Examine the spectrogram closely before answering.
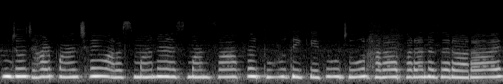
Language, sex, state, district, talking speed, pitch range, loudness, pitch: Hindi, female, Haryana, Jhajjar, 240 wpm, 340-360 Hz, -15 LUFS, 345 Hz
